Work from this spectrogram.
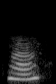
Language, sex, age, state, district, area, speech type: Marathi, female, 18-30, Maharashtra, Sindhudurg, rural, conversation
